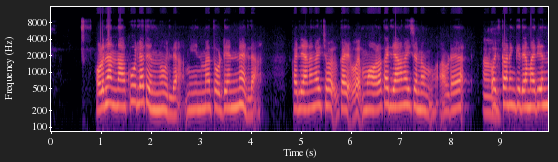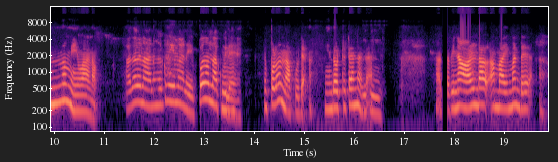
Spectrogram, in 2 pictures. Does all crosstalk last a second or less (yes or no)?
yes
